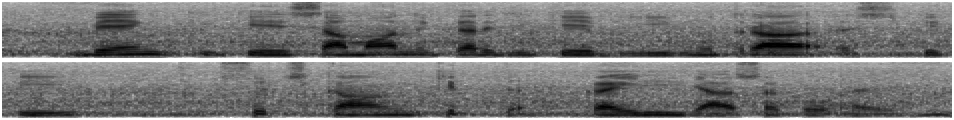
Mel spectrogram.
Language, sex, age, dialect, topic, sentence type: Magahi, male, 36-40, Southern, banking, statement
